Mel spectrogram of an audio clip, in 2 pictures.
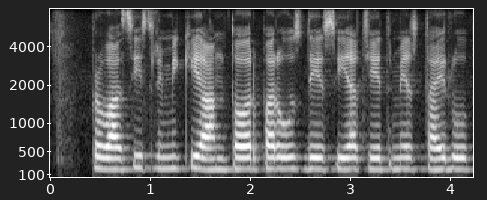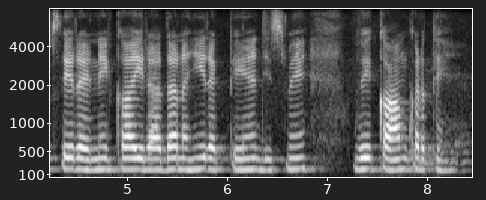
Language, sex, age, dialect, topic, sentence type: Hindi, female, 18-24, Awadhi Bundeli, agriculture, statement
